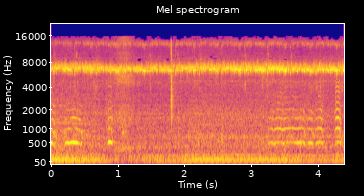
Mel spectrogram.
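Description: Lifted Jeep Grand Cherokee ZJ crawling over a snowy obstacle, its engine running low and steady, with short squeaks coming and going as the suspension flexes.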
